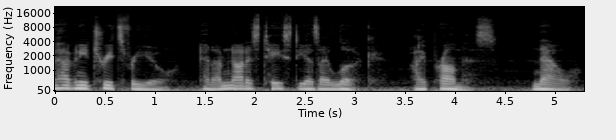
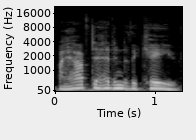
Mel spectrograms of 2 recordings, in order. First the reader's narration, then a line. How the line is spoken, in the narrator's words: Jack cried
